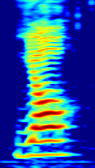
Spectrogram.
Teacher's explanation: 여는 먼저 이를 소리 내다가 바로 이어서 어를 소리 내며 발음합니다. 이와 어를 순서대로 빠르게 말해요.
